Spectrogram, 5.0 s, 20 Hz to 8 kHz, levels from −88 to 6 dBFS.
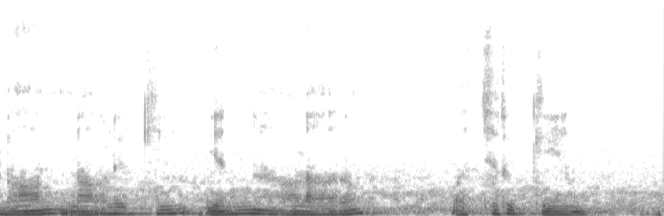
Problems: low volume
